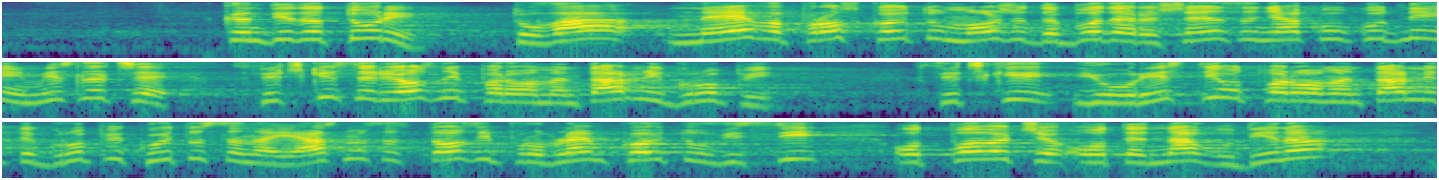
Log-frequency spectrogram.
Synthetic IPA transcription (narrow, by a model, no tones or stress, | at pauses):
kɐnd̪id̪ɐt̪uɾit̪ovanɛɛvɐpɾɔskɔjt̪omɔʒɛd̪ɐbɤd̪ɛɾɛʃɛnzɐnʲakolˠkʊd̪niːmislʲət͡ʃɛfsit͡ʃkisɛɾiɔznipɐɾlˠɐmɛnt̪aɾniɡɾupi | fsit͡ʃkijʊɾist̪iot̪̚pɐɾlˠɐmɛnt̪aɾnit̪ɛɡɾupikoit̪ʊsɐnɐjasnosɐst̪ɔzipɾoblɛmkɔjt̪ʊvisi | ot̪̚pɔvɛt͡ʃɛʔot̪ɛd̪naɡod̪inə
